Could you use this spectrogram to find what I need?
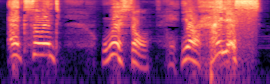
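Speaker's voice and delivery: drawn-out, exaggerated flattery; mocking echo. Listener mocking the guards' praise of the whistle, drawn-out echo. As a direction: parrot the praise word by word, slowly.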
